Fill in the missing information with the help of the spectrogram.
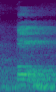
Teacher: Makhraj to dan ta itu di ujung lidah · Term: toful lisan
